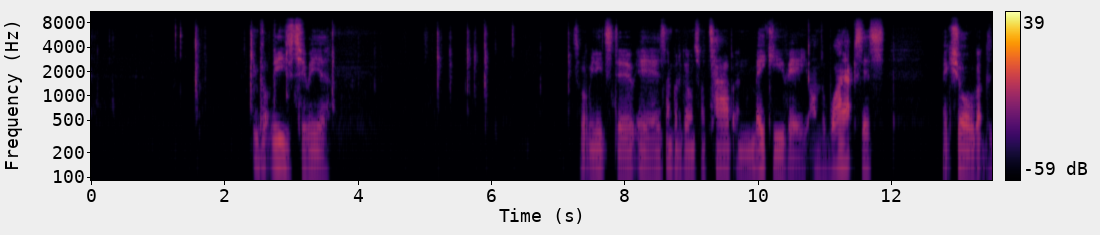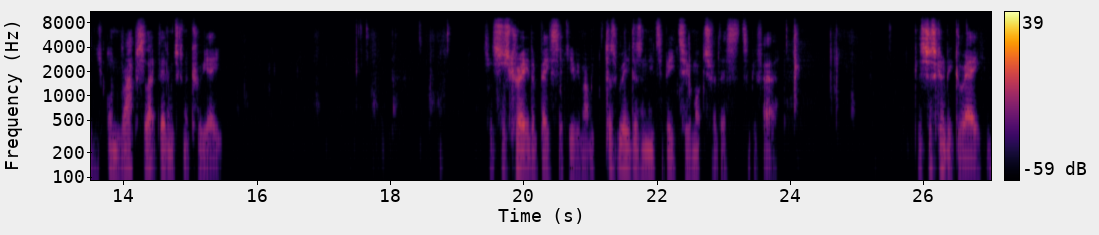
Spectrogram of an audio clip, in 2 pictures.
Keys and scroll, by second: 2.2-4.2 typing, 5.7-7.2 typing, 20.5 \, 22.2 h, 24.5 h.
